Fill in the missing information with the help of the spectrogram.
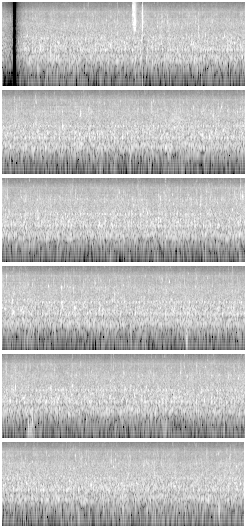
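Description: Mountain stream running steadily over rocks, with a small cascade. A sharp click about three seconds in and a fainter one around the middle.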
